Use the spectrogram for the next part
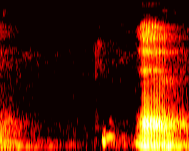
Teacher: لام پہ غنہ نہیں کرنا چاہیے، لام کو باریک بھی پڑھنا چاہیے، دال ساکن میں قلقلہ کرنا ہے۔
